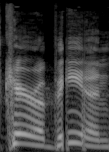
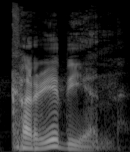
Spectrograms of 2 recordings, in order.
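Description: First: "Caribbean" as care-uh-BEE-un; Caribbean stressed on BE. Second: "Caribbean" as kuh-RIB-ee-un; the sexier "Caribbean", kuh-RIB-ee-un; Caribbean stressed on RIB. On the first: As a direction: say "Caribbean" with the weight on the third syllable. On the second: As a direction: say "Caribbean" with the weight on the second syllable. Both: Shown as a demonstration. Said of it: "sound near as sexy as Caribbean".

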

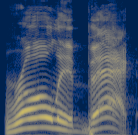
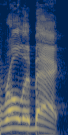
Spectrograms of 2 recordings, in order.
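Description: First: Slow, stretched "Roll it back"; drawn-out repeat. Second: Said in the usual way. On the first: Real, not acted. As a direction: draw out both ROLL and BACK.

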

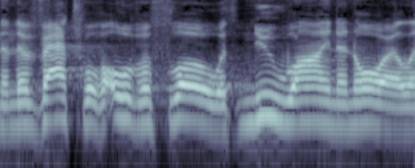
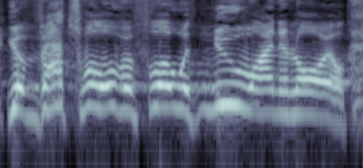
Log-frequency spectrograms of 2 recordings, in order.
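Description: First: Said in the usual way. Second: High and loud, proclaimed; ringing pulpit promise; preached promise. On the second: Acted. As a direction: proclaim it to the crowd. Scripture promise preached aloud.

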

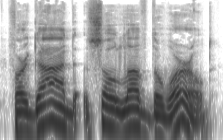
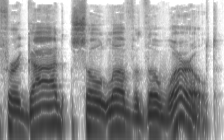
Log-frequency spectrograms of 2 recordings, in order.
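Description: First: Said in the usual way. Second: "For God so loved the world" slowed down, weight on WORLD; slow, deliberate stress leading to "world"; emphatic requote. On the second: Shown as a demonstration. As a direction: point out the word "world" by stretching the phrase. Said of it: "Notice that he said".

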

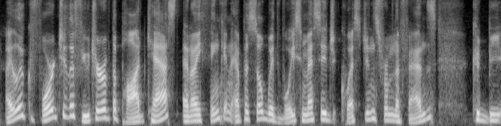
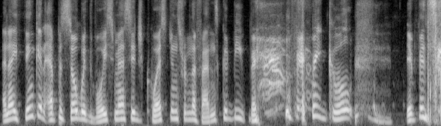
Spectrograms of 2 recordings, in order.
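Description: First: Put-on Canadian accent drifting into Eastern European; slipping Canadian accent. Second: Put-on pitched-up Canadian accent, cracking up; retry the Canadian voice and start laughing; shaky attempt at Canadian accent. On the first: Host reads fan's review, Canadian accent slipping into Eastern European. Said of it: "Eastern European accent then". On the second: Host retries the review in a Canadian accent, breaking into laughter. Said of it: "I can't do the voice for too long".

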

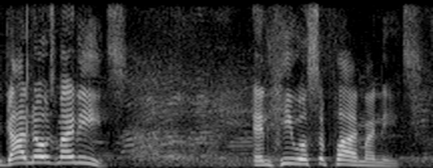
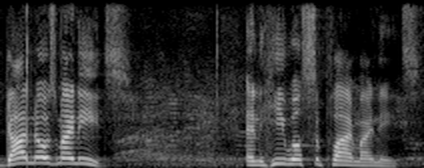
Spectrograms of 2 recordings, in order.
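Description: First: With more passion. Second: Louder, slow and firm; slow, louder declaration of faith; with conviction. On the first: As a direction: push it out with full passion. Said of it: "say it with more passion, more conviction". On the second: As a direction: declare it like you believe it. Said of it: "say it with some conviction". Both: Shown as a demonstration.

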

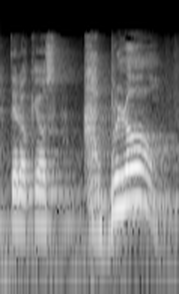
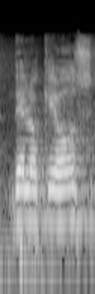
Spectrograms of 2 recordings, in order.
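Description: First: Slow, with "habló" pressed and falling; stress on habló. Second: Said in the usual way. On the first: Shown as a demonstration. Pastor has the congregation mark "habló", slow and stressed. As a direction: lean hard on "habló" so they mark it. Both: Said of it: "y marquen esto en sus Biblias".

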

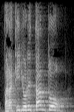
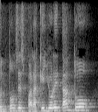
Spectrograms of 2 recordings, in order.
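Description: First: Put-on much higher, louder child's outraged whine; much higher outraged child wailing at mom; indignant child. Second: Put-on higher, complaining little boy; higher child voice whining to mom; whiny child. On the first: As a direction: wail it like a kid who feels cheated. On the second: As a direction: protest like a cheated kid. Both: Child complains in joke story.

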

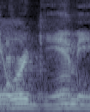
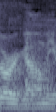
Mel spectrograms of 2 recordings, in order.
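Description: First: Origami with a mock Boston twang, said "or-kah-mee"; odd origami pronunciation. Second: Said in the usual way. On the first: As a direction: imitate the actor's strange origami, flat "ah" in the middle. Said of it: "Was that supposed to be a bad Boston accent?". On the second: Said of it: "I don't know who says origami".

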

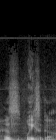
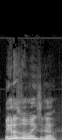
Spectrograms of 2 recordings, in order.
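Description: First: Said in the usual way. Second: This was weeks ago squeaked high; high squeaky. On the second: Real, not acted.

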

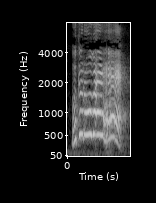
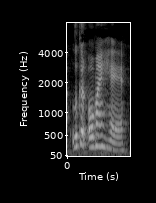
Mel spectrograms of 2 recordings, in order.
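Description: First: High, loud squeal at her own hair; delighted squeal. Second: Said in the usual way. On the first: Real, not acted. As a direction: squeal with joy.

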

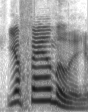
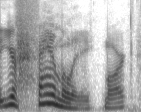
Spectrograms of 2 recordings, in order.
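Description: First: High, loud Italian mobster take. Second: Lightly voiced in-law; hint of insistent relative; family insisting. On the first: Retold or imitated. Mark mimicking in-laws as Italian mobsters, high and loud. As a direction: say it like a mob boss welcoming. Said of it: "Holly's family are not Italian mobsters. I don't know why I said it like that". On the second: In-laws insisting he's family, lightly voiced. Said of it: "I'd be like".

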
